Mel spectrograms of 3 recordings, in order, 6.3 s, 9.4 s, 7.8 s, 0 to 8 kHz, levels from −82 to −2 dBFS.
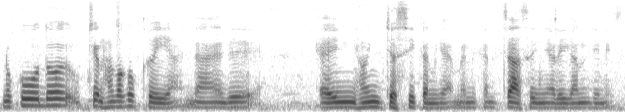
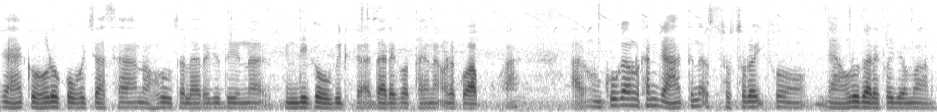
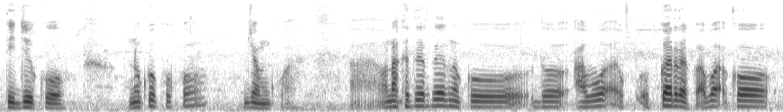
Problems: constant background noise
